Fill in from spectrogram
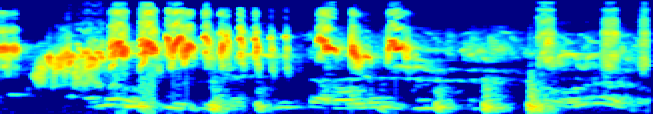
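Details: Skylark of the Irani Mashadi type, a kept bird, singing powerfully and nonstop: a quick, varied run of sharp chirps, trills and whistled notes, dense in the first two seconds, then sparser clicks and chirps.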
